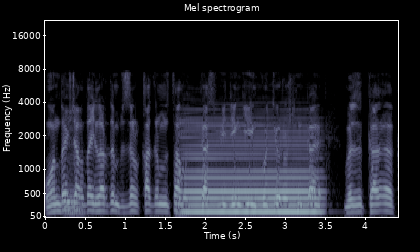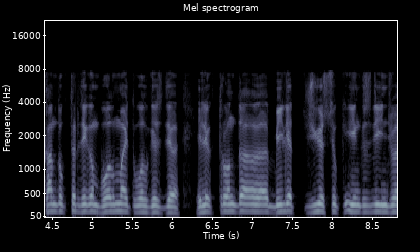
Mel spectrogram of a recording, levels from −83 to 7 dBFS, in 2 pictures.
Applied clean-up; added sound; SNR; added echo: neural mask model RNNoise.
